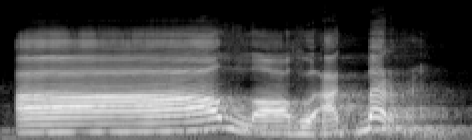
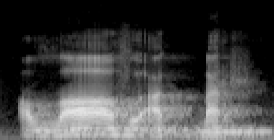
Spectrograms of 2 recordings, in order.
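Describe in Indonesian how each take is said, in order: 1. Vokal 'A' dipanjangkan. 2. Vokal 'A' dibaca pendek. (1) "tidak boleh A-nya panjang ... Salah itu" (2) "sebaiknya tidak panjang ... begitu cukup"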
